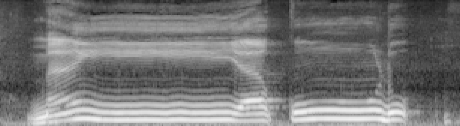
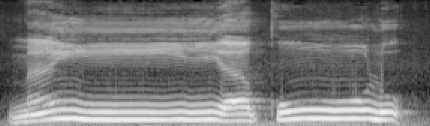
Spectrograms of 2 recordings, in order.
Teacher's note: May ditahan, masuk hidung. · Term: dengung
